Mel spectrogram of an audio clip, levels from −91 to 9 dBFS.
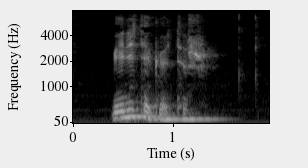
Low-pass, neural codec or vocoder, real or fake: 7.2 kHz; none; real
